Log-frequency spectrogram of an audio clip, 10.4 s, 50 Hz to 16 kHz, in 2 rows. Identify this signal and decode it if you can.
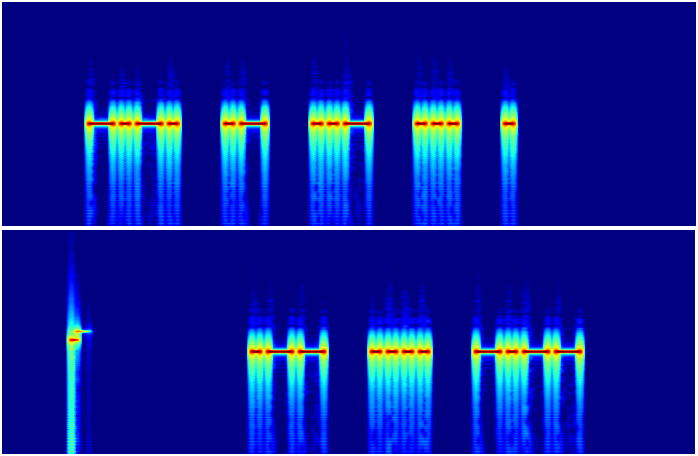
Morse code, heard as a keyed tone, about 20 wpm, spaced as for 14 wpm, 700 Hz. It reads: CAUSE WHY
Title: 2x Character Spacing - Top 200 Words - 20wpm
